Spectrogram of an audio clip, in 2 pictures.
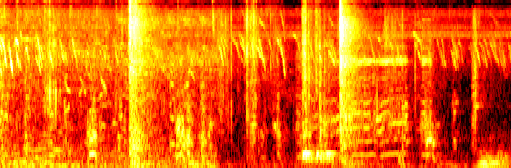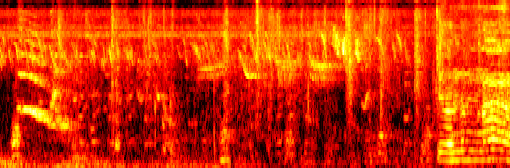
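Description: Native chickens on a farm cluck and squawk steadily, pecking at raw uncooked rice, with scattered sharp calls near and far and someone talking over them.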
